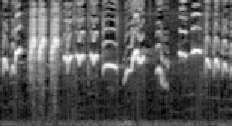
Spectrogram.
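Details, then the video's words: White-rumped shama in full song, used to provoke captive birds: rapid series of ringing whistled notes, repeated upslurs and downslurs with short chattering rattles, dense and continuous for three seconds. "SUARA BURUNG Kacer gacor isian NGEPLONG TARUNG ini paling AMPUH buat PANCINGAN KACER agar EMOSI"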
